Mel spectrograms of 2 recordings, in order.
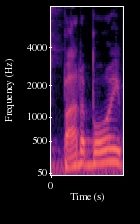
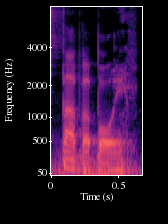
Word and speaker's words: Bubba Boy: I thought it was Butter Boy, but it's Bubba Boy.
